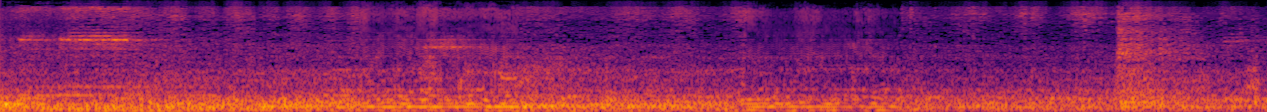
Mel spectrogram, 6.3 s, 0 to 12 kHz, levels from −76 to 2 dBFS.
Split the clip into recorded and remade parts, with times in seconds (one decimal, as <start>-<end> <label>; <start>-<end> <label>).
0.0-1.8 recorded; 1.8-2.6 remade; 2.6-3.7 recorded; 3.7-4.5 remade; 4.5-6.3 recorded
